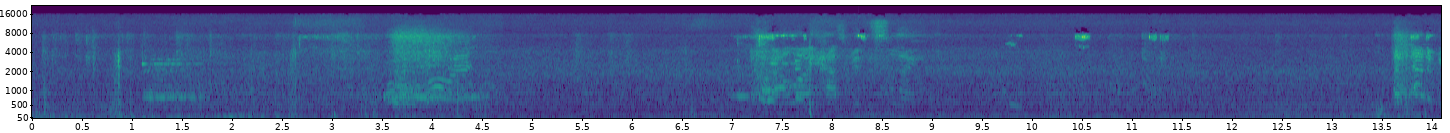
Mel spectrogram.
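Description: Electronic game sound effects chime and whoosh in short bursts.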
